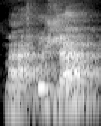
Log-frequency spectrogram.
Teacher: Maracujá, o já é o mais forte. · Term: sílaba tônica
